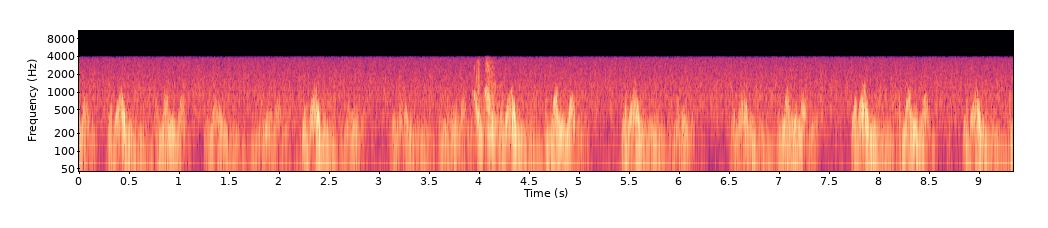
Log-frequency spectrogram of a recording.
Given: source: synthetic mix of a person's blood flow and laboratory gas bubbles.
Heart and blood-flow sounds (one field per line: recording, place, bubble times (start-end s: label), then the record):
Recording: Doppler ultrasound of blood flow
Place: precordium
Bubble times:
3.89-4.25 s: bubbles
From the record:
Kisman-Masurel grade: 212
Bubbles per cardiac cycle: several, 3 to 8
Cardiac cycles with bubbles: 1 to 10%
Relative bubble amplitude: moderate (0.250 to 0.450)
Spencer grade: 1 (occasional bubble signal discernible with the cardiac motion signal, with majority of cardiac periods free of bubbles)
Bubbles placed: anywhere in the cardiac cycle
